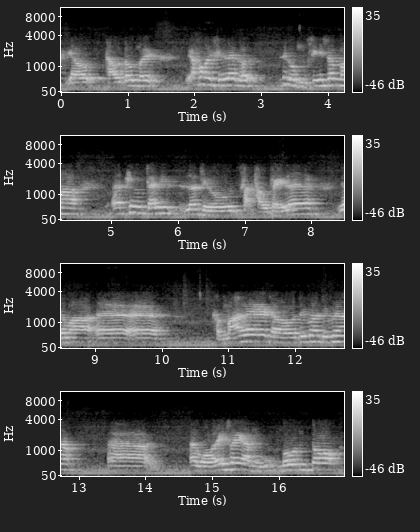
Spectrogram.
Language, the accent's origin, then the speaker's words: Cantonese; Hong Kong; 我哋香港人想靠美國佬咧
